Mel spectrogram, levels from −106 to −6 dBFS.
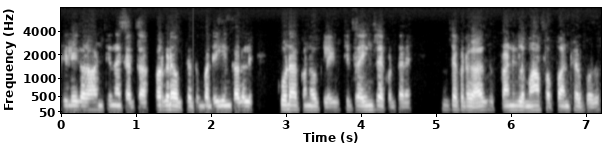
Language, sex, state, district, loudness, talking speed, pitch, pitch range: Kannada, male, Karnataka, Shimoga, -18 LUFS, 175 wpm, 115 Hz, 110-120 Hz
